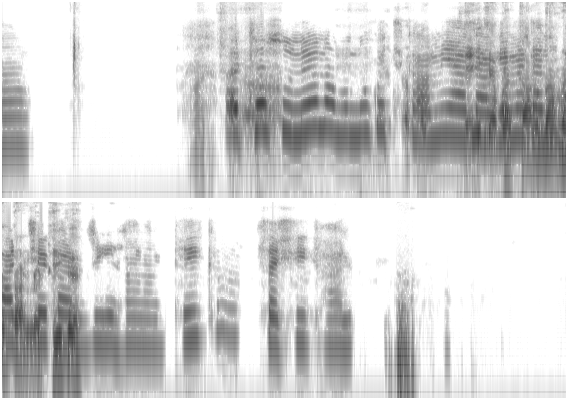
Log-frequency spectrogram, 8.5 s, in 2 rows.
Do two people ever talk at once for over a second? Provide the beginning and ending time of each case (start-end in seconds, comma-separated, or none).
2.5-4.7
